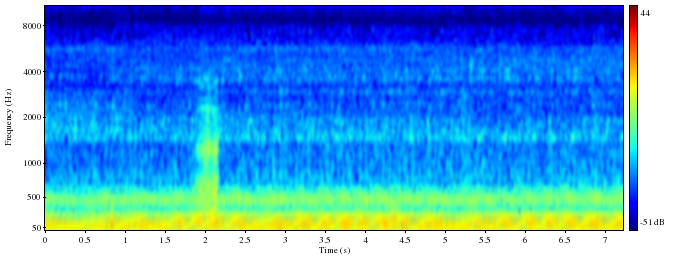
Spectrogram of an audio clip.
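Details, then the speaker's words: 2002 Mercury 9.9 hp four-stroke Sailpower outboard after ultrasonic carburettor cleaning and re-adjusting idle and mixture screws: starts well, steady idle with slight unevenness; still some annoying behaviour, recurring fuel sediment from an unknown source. "I adjusted the idle and the mix again cuz I had the mix screw out and now it starts up real good"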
